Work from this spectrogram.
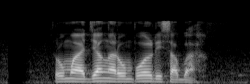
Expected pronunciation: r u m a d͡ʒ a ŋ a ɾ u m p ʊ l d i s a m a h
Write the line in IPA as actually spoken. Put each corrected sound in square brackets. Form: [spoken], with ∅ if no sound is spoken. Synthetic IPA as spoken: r u m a d͡ʒ a ŋ a ɾ u m p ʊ l d i s a [b] a h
